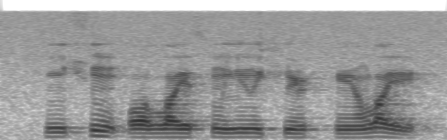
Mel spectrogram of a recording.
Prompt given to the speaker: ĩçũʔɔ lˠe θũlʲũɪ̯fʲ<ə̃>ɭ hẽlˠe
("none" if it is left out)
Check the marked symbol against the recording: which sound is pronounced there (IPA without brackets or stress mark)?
ə̃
